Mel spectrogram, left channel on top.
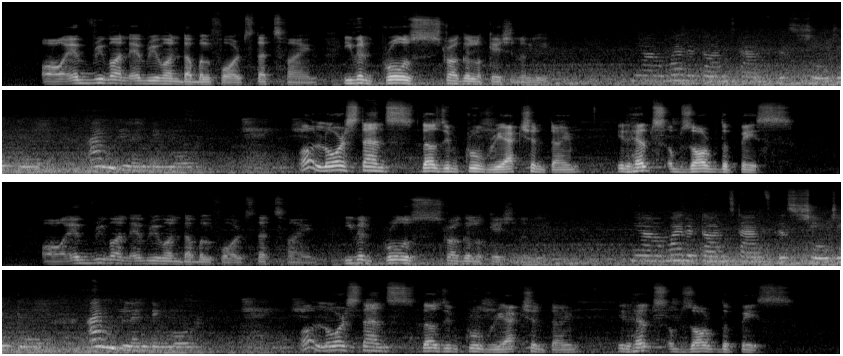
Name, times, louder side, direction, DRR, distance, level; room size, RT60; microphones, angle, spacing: voice 1, 0.4-3.2 3.4-5.5 11.4-14.2 14.5-16.3, left 7 dB, 80° left, 0.4 m, -26 dB
sound 1, 0.8-15.3, equal, ahead, 0.4 m, -38 dB
voice 2, 6.3-10.4, right 3 dB, 50° right, 0.7 m, -29 dB
4.0 x 3.0 x 4.3 m
head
